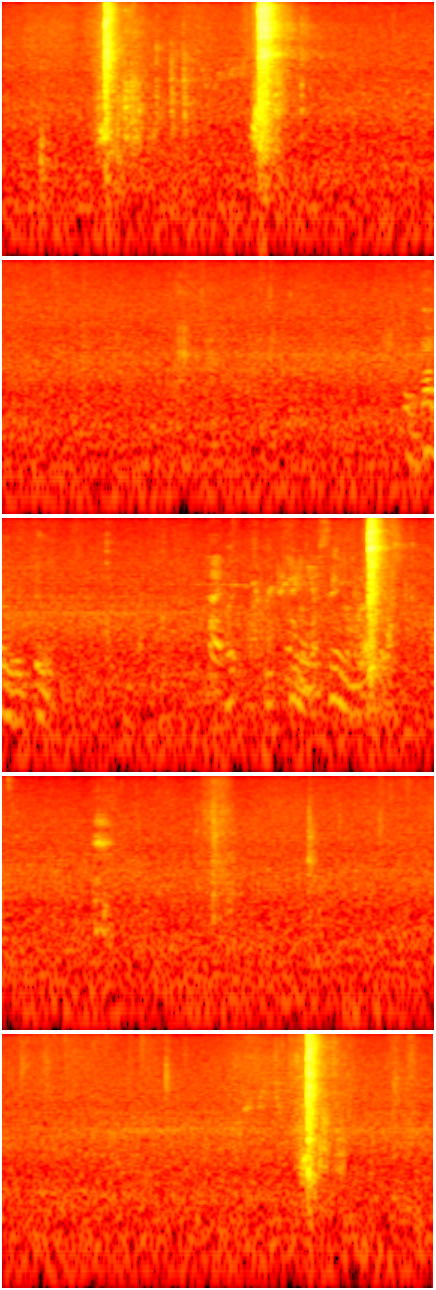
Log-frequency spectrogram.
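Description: Golf clubs strike golf balls with sharp cracks.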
